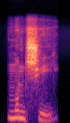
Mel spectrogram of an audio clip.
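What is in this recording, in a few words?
"moonshee", Indian English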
